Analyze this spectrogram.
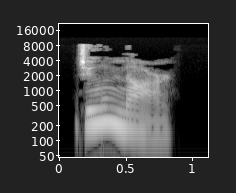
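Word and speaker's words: Jón Gnarr: John Knarr, Icelandic pronunciation, June Knarr, is the exception.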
